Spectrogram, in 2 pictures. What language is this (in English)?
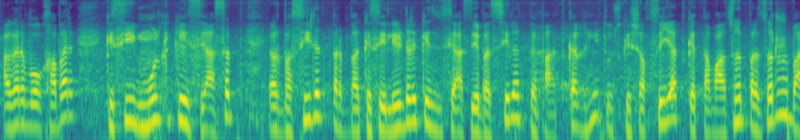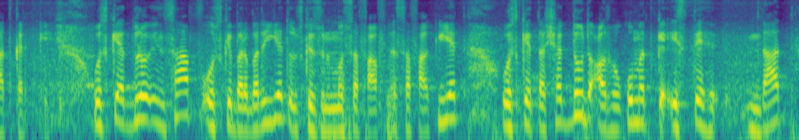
Urdu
